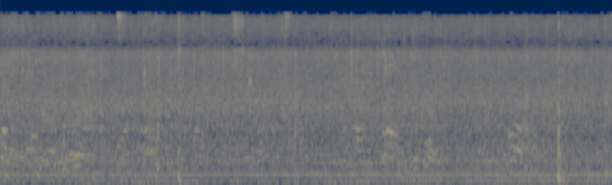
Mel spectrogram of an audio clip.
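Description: Open-air match ambience: faint, indistinct distant voices of players and onlookers over a steady low hum, with one short click near the end.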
